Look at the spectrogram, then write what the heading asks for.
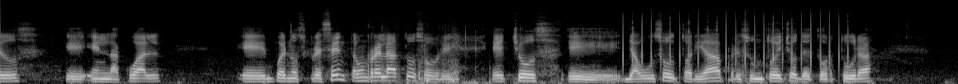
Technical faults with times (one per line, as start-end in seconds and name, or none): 6.23-8.49 train of clicks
